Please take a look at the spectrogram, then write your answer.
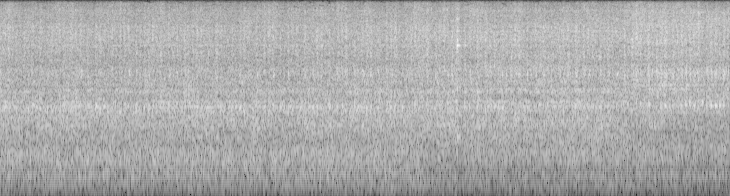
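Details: AMC Eagle carbureted engine after nutter bypass, vac advance moved to manifold vacuum: steady, busy idle held too high. Owner suspects choke issue (electric choke possibly on backwards) or a vacuum/intake manifold leak; any throttle goes full throttle.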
